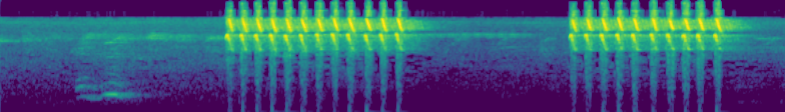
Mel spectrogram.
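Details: Brown-throated sunbird (konin) training master: two separate bursts of fast, sharp, very high repeated notes, each about a second long, with a faint low sound and a quiet pause between them.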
